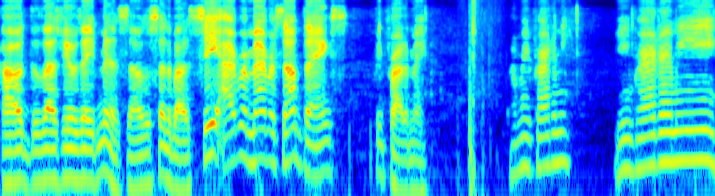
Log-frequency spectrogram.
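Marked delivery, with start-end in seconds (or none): 3.7-7.2 high, silly, irritating put-on voice. Video host talking to viewers, in an annoying voice. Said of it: "that annoying voice is back".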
